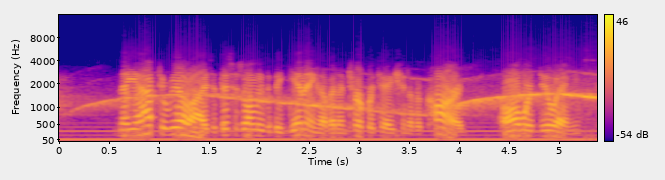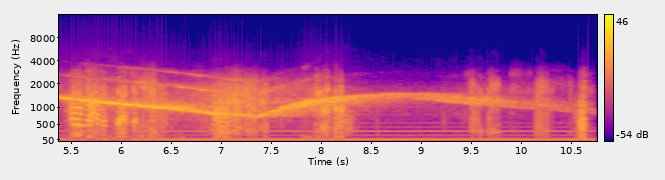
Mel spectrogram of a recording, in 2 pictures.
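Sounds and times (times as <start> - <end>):
low constant hum: 0.0 - 10.7
police siren wailing outside: 0.0 - 10.7
speech: 0.6 - 7.3.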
